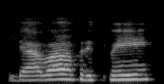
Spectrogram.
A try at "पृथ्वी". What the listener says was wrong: देखो पृथ्वी, ऐसे ही तो बोल रहे हो पृथ्वी, आपको समझ आ नहीं रहा ना असल में कि पृथ्वी होता है पृथ्वी, अलग अलग बुलवाया था इसीलिए कि था में छोटी की मात्रा बोलो, इकट्ठा बोलते हो पृथ्वी आ जाता है।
